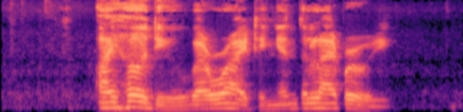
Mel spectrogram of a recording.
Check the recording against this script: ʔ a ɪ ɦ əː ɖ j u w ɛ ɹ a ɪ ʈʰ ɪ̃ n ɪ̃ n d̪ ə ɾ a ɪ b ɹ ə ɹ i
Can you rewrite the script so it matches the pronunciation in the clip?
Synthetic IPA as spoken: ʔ a ɪ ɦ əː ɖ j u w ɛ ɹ a ɪ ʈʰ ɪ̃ ŋ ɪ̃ n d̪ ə l a ɪ b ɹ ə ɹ i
